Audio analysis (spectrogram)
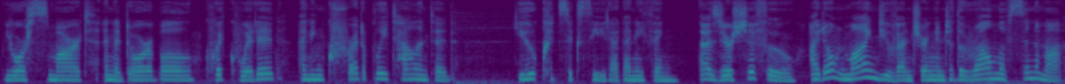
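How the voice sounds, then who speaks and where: A woman's voice: fairly low pitch, moderate pace, no room sound, lightly acted. A woman playing a composed, playful mystic master who dotes on a pupil in an anime-style game. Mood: fond, composed. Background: faint game music.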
